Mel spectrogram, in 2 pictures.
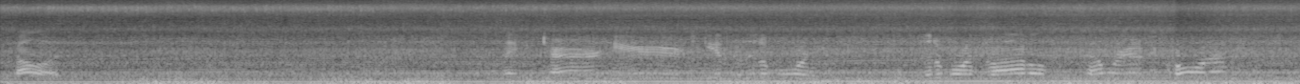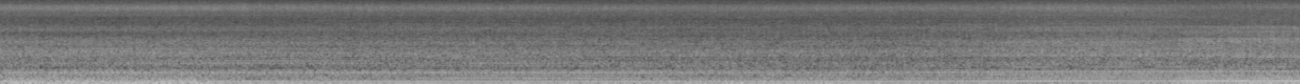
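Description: A small drone's motors hum and whine steadily close by.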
